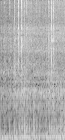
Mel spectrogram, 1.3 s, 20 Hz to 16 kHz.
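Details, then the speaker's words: Royal Enfield Continental GT 650 twin revving with short metallic clatters breaking over the exhaust beat; the silencer has worked loose at its mounting, likely from an incorrect fitting. "अब मैंने आपको दिखाए की क्या problem है तो इसके silencer जो है वो थोड़ा सा लॉस हो चुका है अपने उससे एरिया से मतलब जहां पर लगता है"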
